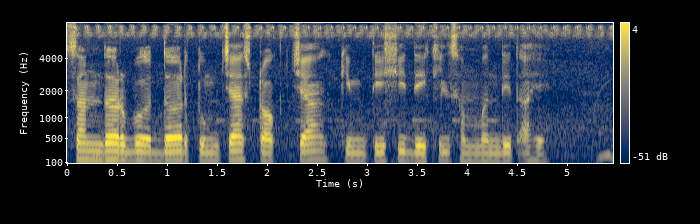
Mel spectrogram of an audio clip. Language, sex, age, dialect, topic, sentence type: Marathi, male, 18-24, Varhadi, banking, statement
